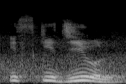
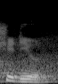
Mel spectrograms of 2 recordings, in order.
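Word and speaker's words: schedule: Hair is আ স্কেডিউল অর শিডিউল, দুটো উচ্চারণ correct হবে। তুমি স্কেডিউল বলতে পারো, আবার শিডিউল বলতে পারো।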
